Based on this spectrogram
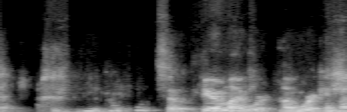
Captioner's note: audience laughing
